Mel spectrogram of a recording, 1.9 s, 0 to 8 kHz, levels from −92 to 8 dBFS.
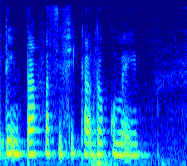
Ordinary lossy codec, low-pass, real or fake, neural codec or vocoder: Opus, 64 kbps; 7.2 kHz; real; none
